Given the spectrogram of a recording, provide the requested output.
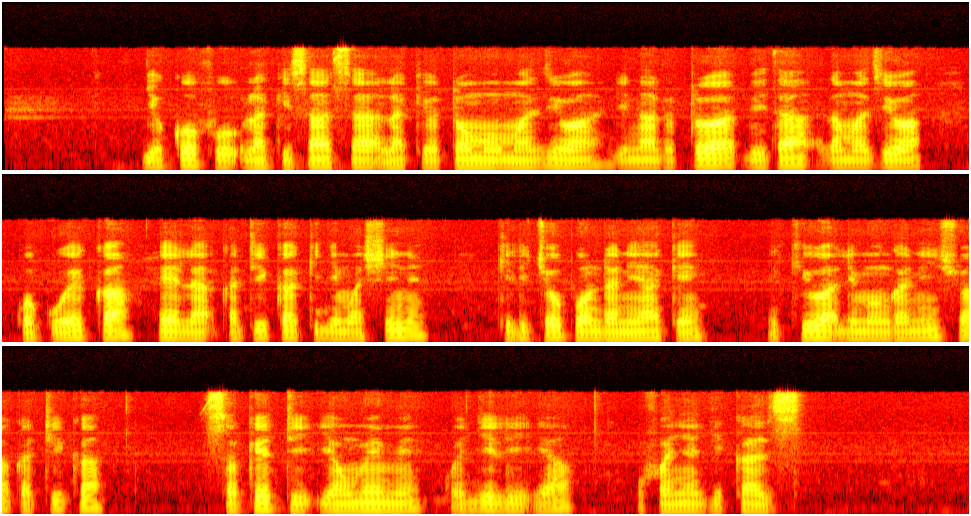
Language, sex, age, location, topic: Swahili, male, 18-24, Dar es Salaam, finance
